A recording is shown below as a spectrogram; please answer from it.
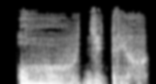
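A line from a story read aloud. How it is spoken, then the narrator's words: Princess's delighted whisper. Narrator (Russian): восторженно прошептала принцесса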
